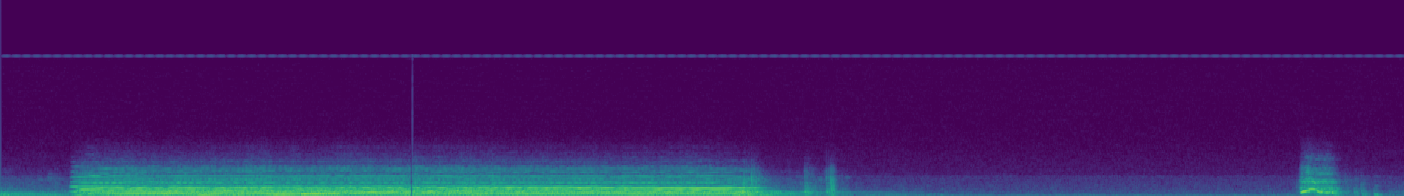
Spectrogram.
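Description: Orchestral film score: a sustained chord of many instruments held for about five seconds, then cut off suddenly, leaving a few seconds of faint soundtrack hiss.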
